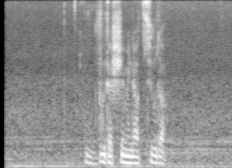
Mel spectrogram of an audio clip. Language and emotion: Russian, angry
